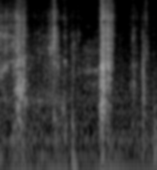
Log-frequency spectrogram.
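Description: A few short, faint clicks and crackles, the loudest about halfway through, over quiet room tone: small handling and mouth noises near the microphone.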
